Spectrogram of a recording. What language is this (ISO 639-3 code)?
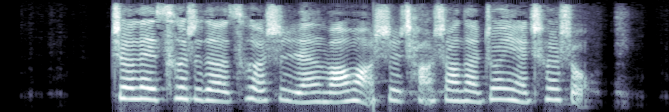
zho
